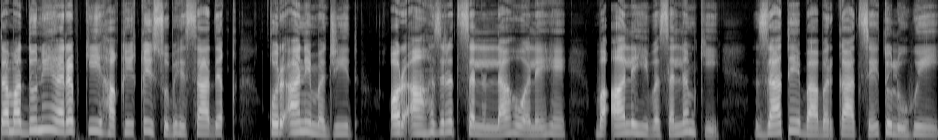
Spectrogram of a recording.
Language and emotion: Urdu, neutral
